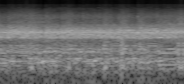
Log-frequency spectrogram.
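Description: Punk rock band playing live: electric guitar and drums, loud and dense, in an instrumental stretch without vocals.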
